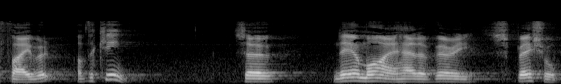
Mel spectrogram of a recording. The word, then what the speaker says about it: Nehemiah: But the name Nehemiah, pronounce it right, Nehemiah means comfort or consolation of Jehovah.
